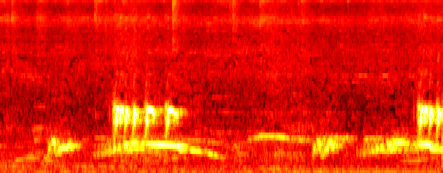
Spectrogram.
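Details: Loud local zebra dove used as a lure to make other doves sing: short bursts of rapid staccato notes mixed with soft, falling coos and pauses, with a further burst at the end.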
